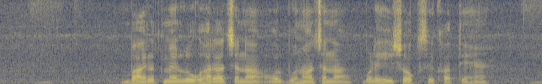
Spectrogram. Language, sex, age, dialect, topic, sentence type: Hindi, male, 18-24, Kanauji Braj Bhasha, agriculture, statement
